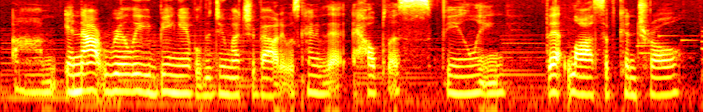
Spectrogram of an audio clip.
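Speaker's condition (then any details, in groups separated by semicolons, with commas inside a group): No condition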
